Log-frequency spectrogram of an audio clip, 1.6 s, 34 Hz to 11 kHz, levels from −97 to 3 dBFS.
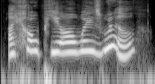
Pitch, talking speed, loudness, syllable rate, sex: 310 Hz, 195 wpm, -13 LUFS, 4.8 syllables/s, female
